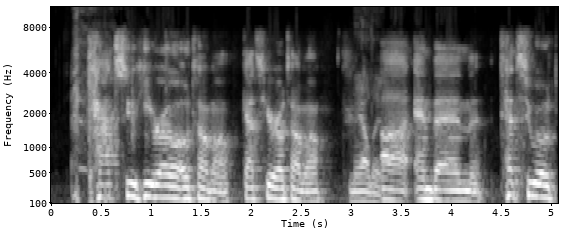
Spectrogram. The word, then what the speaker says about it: Katsuhiro Otomo: Well, the two films I brought today are Akira, the 1988 film by, I can never pronounce his name right, Katsuhiro Otomo.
